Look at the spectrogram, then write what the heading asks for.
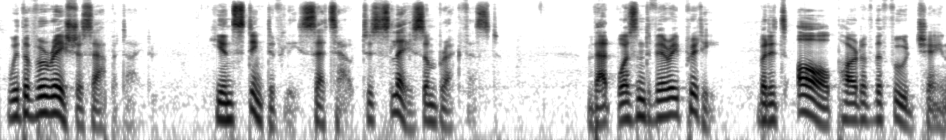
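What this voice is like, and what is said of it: Reads aloud in a put-on accent. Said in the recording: “It reads a little more entertaining than I thought it would be when you do the accent.”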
